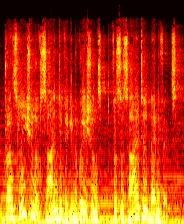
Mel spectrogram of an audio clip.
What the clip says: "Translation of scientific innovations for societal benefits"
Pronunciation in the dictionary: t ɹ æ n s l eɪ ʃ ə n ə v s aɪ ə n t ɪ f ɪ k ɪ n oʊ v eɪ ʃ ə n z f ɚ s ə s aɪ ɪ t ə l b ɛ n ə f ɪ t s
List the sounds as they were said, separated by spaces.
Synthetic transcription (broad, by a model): t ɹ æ n s l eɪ ʃ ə n ə v s aɪ ə n t ɪ f ɪ k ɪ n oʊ v eɪ ʃ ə n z f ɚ s ə s aɪ ɪ t ə l b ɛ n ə f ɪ t s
